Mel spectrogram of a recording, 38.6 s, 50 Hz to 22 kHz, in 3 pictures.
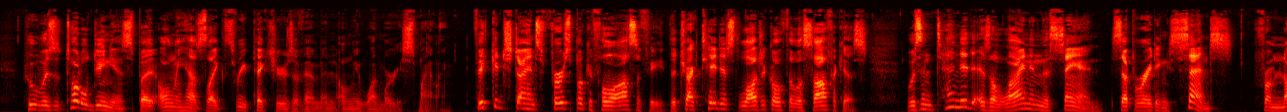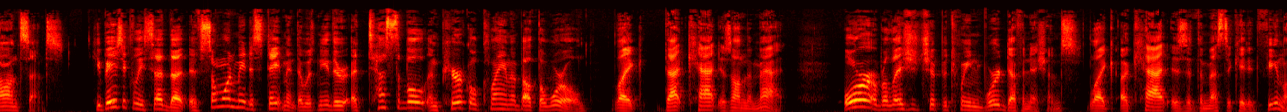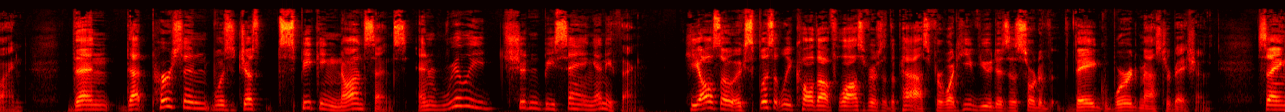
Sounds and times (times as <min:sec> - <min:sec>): Speech: 0:00.0 - 0:38.5.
